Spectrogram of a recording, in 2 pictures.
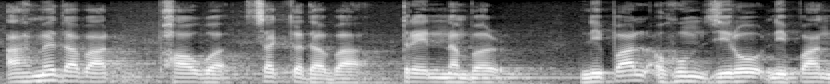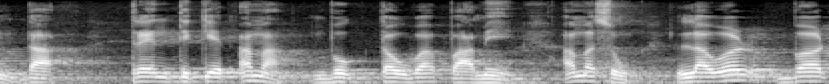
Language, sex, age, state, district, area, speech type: Manipuri, male, 45-60, Manipur, Churachandpur, rural, read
